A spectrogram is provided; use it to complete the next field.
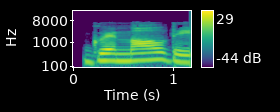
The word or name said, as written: Grimaldi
